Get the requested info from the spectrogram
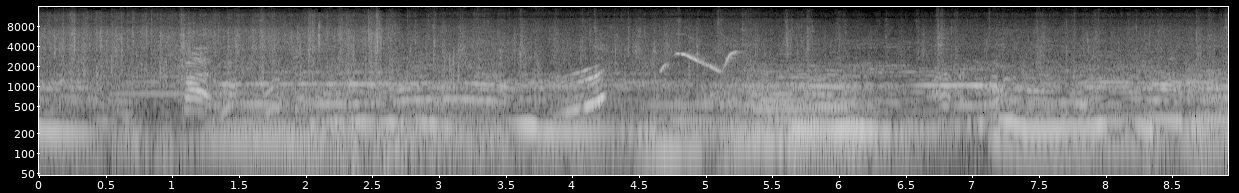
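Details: A herd of Angus-Nelore cross cows, driven by three cowboys and six dogs from the corral to pasture at Fazenda São Matheus, Ortigueira, Paraná, on 16 March 2022, lows continuously: layered drawn-out moos, some sliding upward, plus brief high whistles.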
